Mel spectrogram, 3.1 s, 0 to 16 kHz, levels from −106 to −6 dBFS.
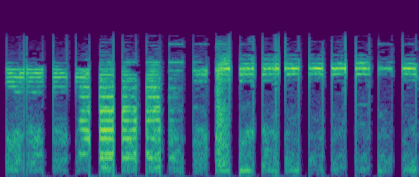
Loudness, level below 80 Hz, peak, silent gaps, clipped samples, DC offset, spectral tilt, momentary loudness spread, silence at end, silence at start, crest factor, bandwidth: -22 LUFS; -66 dBFS; -10 dBFS; 2.60-2.66 s, 2.96-3.01 s; under 0.1%; under 0.1%; -2 dB/octave; 8 LU; 0 s; 0.05 s; 16 dB; 7.8 kHz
